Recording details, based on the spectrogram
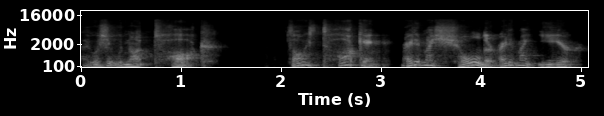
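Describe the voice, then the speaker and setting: A man's voice: medium pitch, very animated, normal speed, a bit bright. A man playing Adam, a peevish first man who wants to be left alone, reading his diary in a complaining way over a video call. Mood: grumpy. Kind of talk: stage reading of a comic play.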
